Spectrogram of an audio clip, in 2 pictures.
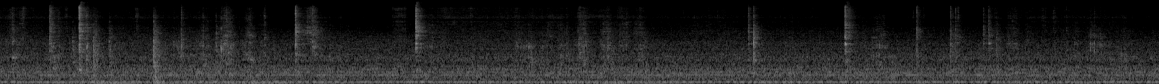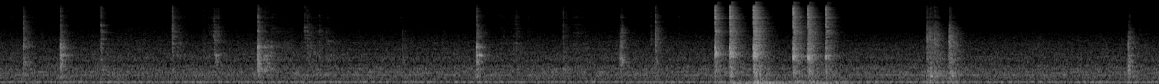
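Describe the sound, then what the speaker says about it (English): A spoon stirs a sloppy joe mixture in a pot, making soft scattered ticks and scrapes against the metal over a steady low hum, with a brief louder clatter near the end and no talking. "Stir this around a little bit."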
